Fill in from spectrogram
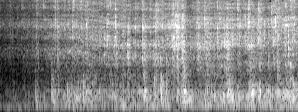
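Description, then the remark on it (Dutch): Rain patters steadily on a tent roof, a dense rapid drumming of drops that begins after a brief quiet moment and holds at an even, moderate loudness with no voices. “Dan zit je in je voortent. Of in je auto. Oh, dit is regen.”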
